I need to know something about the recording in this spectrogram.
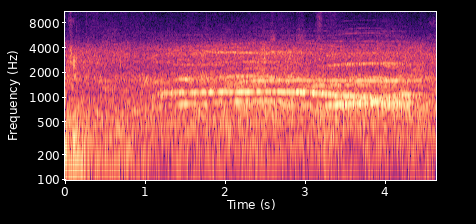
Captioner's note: audience cheering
